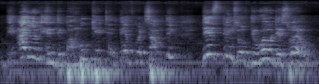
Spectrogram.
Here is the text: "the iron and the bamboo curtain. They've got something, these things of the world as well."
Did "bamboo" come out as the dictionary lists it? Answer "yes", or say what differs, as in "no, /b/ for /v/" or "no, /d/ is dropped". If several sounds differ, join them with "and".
yes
